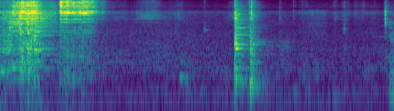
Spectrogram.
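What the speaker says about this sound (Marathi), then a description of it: "यावर आपण आता झाकण ठेवूया" Lid set onto a pot of village-style chicken biryani, a couple of sharp metallic clinks and clatters early, then quiet with a few more knocks of metal cookware, close by.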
